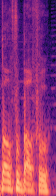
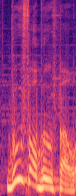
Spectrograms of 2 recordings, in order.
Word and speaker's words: Bufo Bufo: of 5 fights left with Bofu Bofu. Or, wait, did I get the name wrong? Bufo Bufo. Oh my goodness. Yeah, Bufo Bufo.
